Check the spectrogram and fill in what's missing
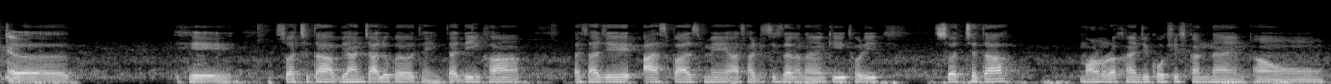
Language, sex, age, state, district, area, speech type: Sindhi, male, 18-30, Gujarat, Surat, urban, spontaneous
